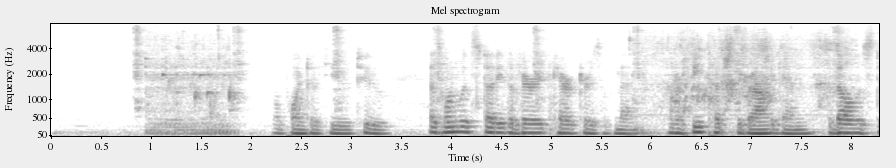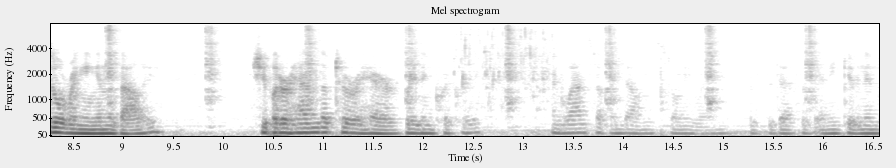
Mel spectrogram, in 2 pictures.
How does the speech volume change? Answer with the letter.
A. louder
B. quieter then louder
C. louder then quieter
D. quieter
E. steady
D.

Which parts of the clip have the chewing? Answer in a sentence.
The chewing can't be heard in this clip.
